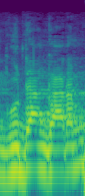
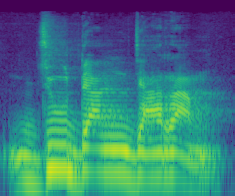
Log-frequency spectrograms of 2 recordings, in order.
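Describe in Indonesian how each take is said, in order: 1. Kata-kata itu diawali dengan bunyi G. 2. Kata-kata itu diawali dengan bunyi J.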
